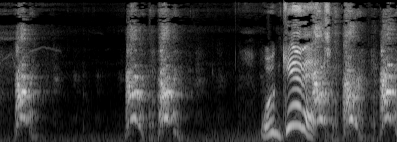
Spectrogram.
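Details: Chihuahua at home trying to get a frisbee toy off a chair, giving short sharp barks in pairs, then a burst of rising, whiny yelps and more barks; a person speaks quietly nearby.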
